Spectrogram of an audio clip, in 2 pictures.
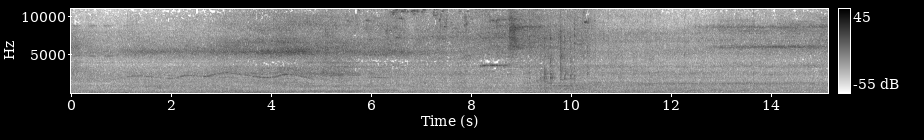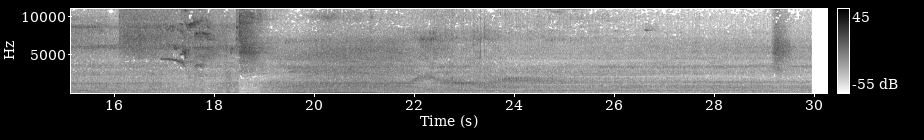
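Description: City buses and trolleybuses in street traffic at a kerbside stop, running steadily, cut together from several clips. A rising whine comes in about two-thirds of the way through.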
